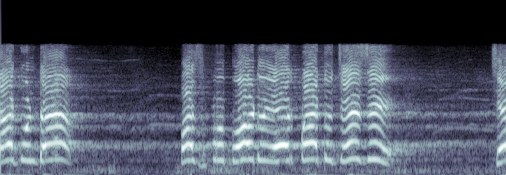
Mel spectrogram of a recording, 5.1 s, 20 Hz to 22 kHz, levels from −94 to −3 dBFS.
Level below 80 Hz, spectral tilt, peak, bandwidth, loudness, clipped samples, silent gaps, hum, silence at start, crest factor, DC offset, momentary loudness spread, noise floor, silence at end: -54 dBFS; -1.5 dB/octave; 0 dBFS; 8 kHz; -10 LUFS; under 0.1%; none; none; 0 s; 12 dB; under 0.1%; 7 LU; -43 dBFS; 0 s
